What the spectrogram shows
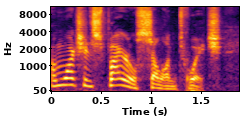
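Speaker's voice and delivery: high, swooping cartoon dad voice. Describing a clip used as a live notification, doing the Peter Griffin AI voice. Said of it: "a Peter Griffin A I voice just goes".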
